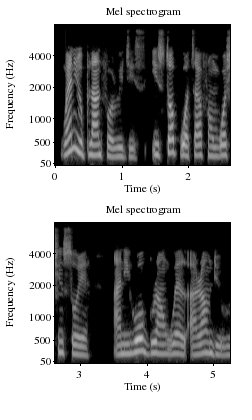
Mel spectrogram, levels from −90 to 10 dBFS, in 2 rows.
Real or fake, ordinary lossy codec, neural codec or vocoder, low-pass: real; none; none; 7.2 kHz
